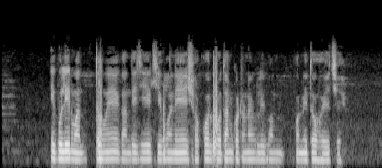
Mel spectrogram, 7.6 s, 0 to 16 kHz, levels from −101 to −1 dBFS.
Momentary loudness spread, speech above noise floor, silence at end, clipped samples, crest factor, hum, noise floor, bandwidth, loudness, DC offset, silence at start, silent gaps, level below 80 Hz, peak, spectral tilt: 10 LU; 43 dB; 0.75 s; under 0.1%; 18 dB; none; -62 dBFS; 7 kHz; -20 LUFS; under 0.1%; 1 s; none; -52 dBFS; -2 dBFS; -7.5 dB/octave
